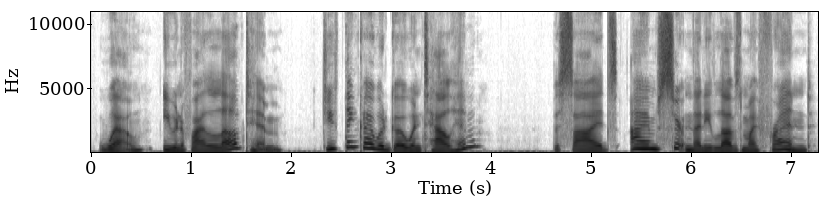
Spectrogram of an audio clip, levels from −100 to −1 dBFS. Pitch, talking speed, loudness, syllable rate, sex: 230 Hz, 200 wpm, -17 LUFS, 5.4 syllables/s, female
